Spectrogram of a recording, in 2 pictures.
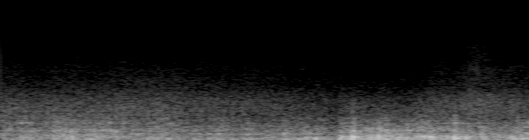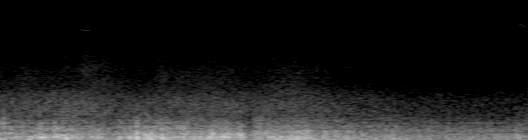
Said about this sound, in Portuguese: trovões anunciam a chuva que se aproxima.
